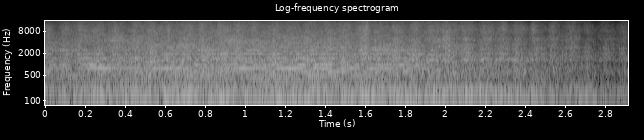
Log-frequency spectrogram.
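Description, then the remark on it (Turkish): A train rumbles steadily along the tracks at a railway junction in the Afula region, loud, with a drawn-out horn sounding over the rolling noise for a second or so before fading back into the clatter. “Mesela Ürdün'ün Afullah bölgesindeki demiryolu kavşağında bir aile dostları çalışıyordu.”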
